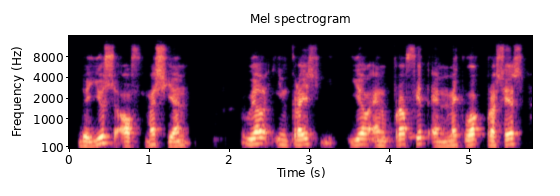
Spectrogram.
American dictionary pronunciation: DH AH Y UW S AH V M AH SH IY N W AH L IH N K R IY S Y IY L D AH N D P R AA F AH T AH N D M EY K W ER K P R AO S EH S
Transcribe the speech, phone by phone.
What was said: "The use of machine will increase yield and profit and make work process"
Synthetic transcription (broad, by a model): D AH Y UW S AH F M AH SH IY N W AH L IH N K R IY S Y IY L AH N P R AA F AH T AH N M EY K W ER K P R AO S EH S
